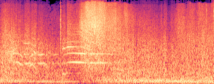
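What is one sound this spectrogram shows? A loud explosion booms and debris crashes down.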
